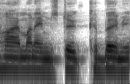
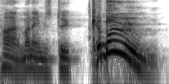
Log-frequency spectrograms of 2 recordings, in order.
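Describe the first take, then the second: First: It is said in a plain, flat way. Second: It is said loudly with big energy.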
